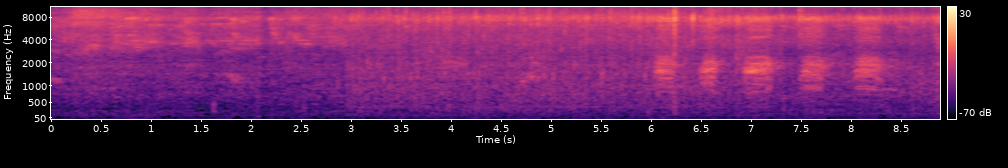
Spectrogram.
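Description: Fish and bottle gourd curry simmering in a steel karahi, with a steady sizzling hiss. About six seconds in, an animal calls five times in quick succession.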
